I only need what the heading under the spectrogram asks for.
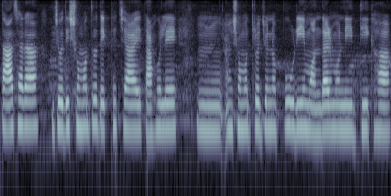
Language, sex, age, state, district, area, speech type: Bengali, female, 18-30, West Bengal, Birbhum, urban, spontaneous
